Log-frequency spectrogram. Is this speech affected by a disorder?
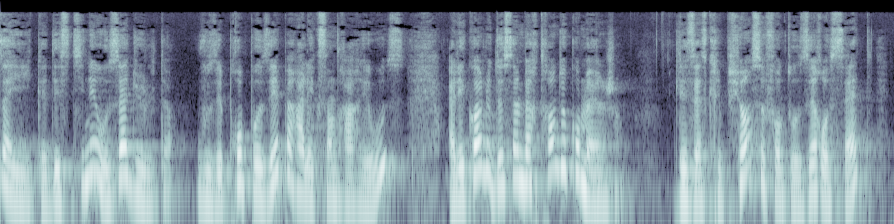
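No.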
